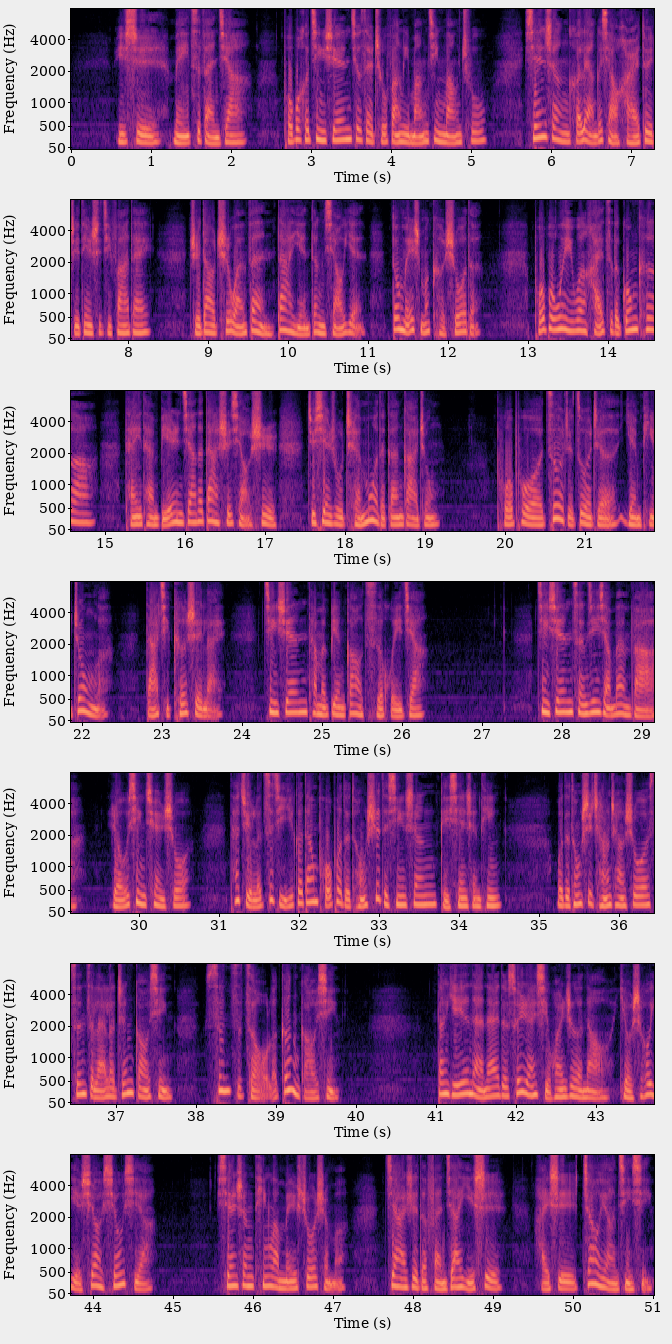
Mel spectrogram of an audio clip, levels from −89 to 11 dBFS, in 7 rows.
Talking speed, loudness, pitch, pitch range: 235 characters per minute, -17 LUFS, 170 Hz, 150-205 Hz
